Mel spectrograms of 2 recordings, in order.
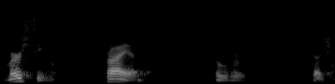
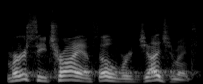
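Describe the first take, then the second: First: It is read in a plain, calm voice. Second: It is said loudly, with exclamatory energy.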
